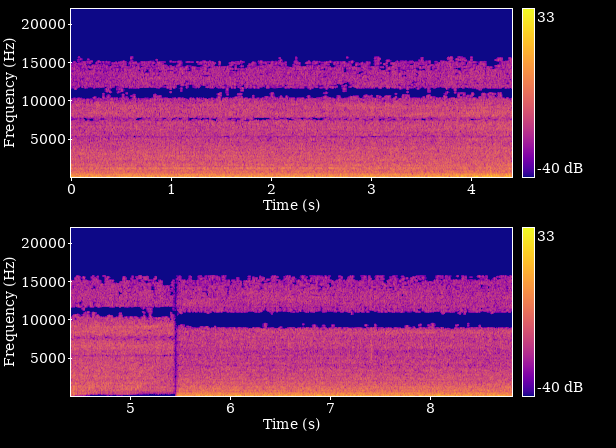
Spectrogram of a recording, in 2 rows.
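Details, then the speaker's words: 2002 Ford Ranger 4.0 after new idler pulley and drive belt: steady even idle with smooth hum, belt riding in the ribs, no squeal or chirp; normal idle after repair. "ribs so as you saw everything is riding in the ribs that's what we want and I don't hear any more noise"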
